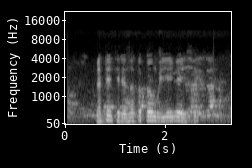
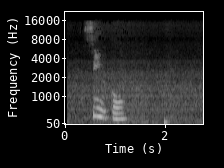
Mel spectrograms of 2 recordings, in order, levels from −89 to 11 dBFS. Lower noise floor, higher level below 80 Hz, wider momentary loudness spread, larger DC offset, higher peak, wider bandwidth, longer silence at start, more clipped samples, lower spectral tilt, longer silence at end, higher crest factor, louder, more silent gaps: second, -41 dBFS vs -47 dBFS; about the same, -54 dBFS vs -54 dBFS; second, 10 LU vs 23 LU; neither; first, -2 dBFS vs -12 dBFS; second, 5.4 kHz vs 16.5 kHz; about the same, 0.05 s vs 0.05 s; neither; first, -9 dB/octave vs -6 dB/octave; first, 0.15 s vs 0 s; about the same, 18 dB vs 18 dB; first, -20 LUFS vs -25 LUFS; neither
